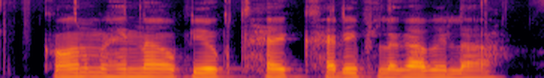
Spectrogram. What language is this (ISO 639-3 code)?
mag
